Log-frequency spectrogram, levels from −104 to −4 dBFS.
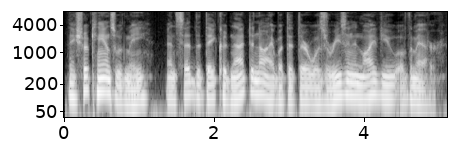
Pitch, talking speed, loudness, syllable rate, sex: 100 Hz, 270 wpm, -16 LUFS, 5.6 syllables/s, male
